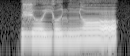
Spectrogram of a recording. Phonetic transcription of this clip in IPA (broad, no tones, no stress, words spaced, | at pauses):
ʒojoʎɲɔ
